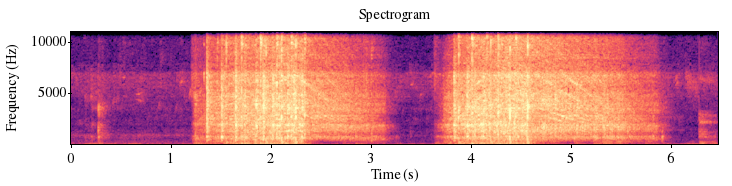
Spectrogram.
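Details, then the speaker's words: Cison FG-VT9 9cc petrol model V-twin: two short bursts of fast rough firing that die out after a second or two after too much choke. Typically hard to start, keep running and tune. "this is a little bit typical of what I find is happening with this motor it's hard to start and it's hard to keep running and it's hard to tune"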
